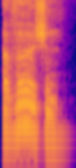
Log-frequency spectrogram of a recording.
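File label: "aversion", British English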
